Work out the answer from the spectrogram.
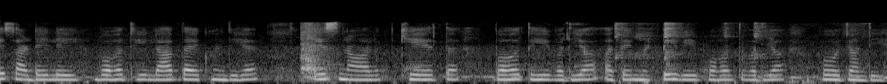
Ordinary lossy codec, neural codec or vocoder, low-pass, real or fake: AAC, 32 kbps; none; 7.2 kHz; real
